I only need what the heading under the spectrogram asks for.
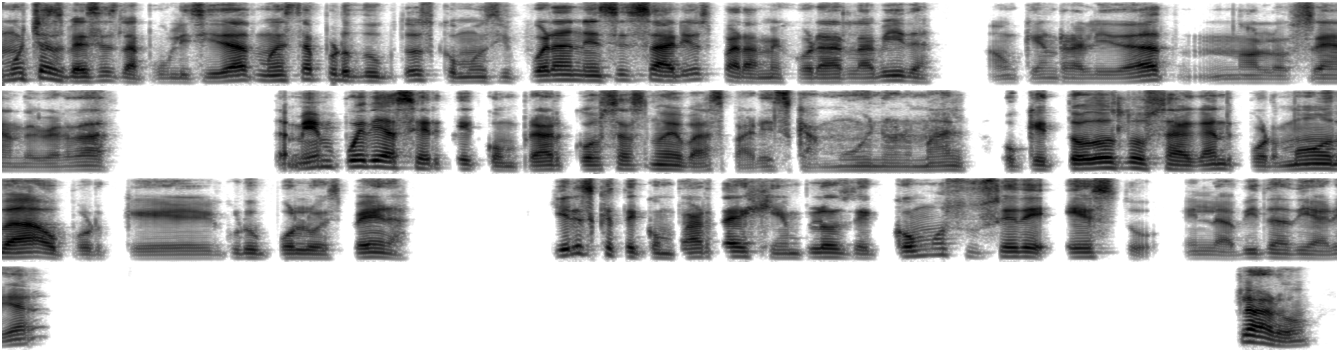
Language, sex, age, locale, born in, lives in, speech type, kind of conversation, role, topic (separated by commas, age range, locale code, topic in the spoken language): Spanish, male, 30-34, es-MX, Mexico, Mexico, read, expert-assistant, expert, ¿Cómo impacta la publicidad en los hábitos de consumo?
